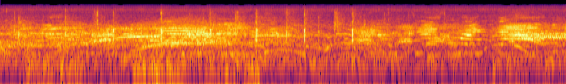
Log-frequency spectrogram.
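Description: Several people's voices overlapping: ultimate frisbee players shouting and calling out to each other, with no clear words.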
